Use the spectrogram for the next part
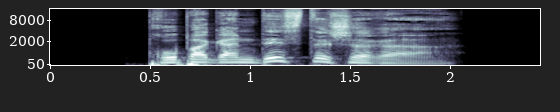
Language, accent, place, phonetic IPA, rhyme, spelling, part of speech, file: German, Germany, Berlin, [pʁopaɡanˈdɪstɪʃəʁɐ], -ɪstɪʃəʁɐ, propagandistischerer, adjective, De-propagandistischerer.ogg
- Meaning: inflection of propagandistisch: 1. strong/mixed nominative masculine singular comparative degree 2. strong genitive/dative feminine singular comparative degree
